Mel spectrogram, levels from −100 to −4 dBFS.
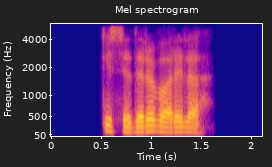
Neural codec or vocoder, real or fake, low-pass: codec, 24 kHz, 0.9 kbps, DualCodec; fake; 5.4 kHz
